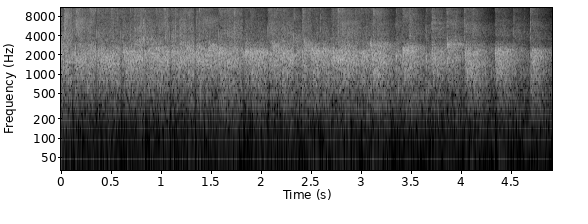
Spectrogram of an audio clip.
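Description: Audience applauding, a dense patter of many hands clapping that dies down right at the end.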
